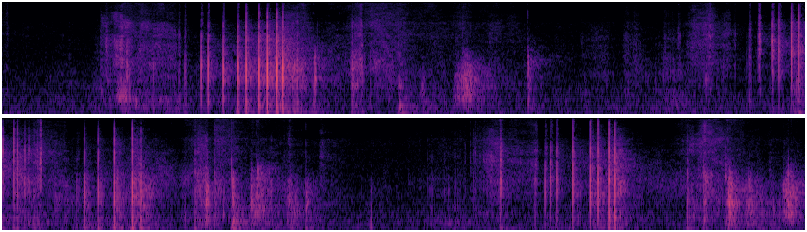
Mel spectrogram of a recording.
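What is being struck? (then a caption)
Glossy paper magazine pages. Fingertips turn and brush the thin pages of a large, open glossy paper magazine lying on a wooden table. Crisp, bright paper flipping and rustling comes in three quiet bursts of quick crackles, with almost no low end.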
